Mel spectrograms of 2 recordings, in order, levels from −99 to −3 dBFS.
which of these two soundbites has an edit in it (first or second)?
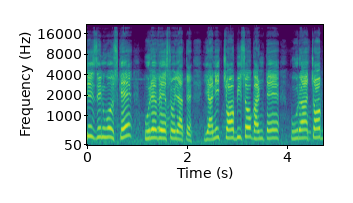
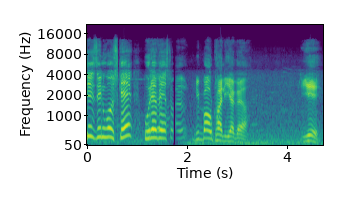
second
